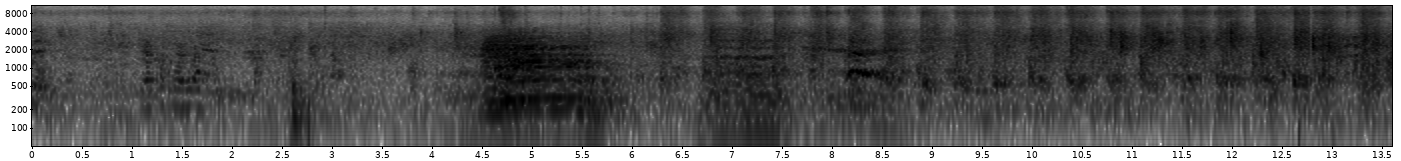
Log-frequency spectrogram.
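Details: Holstein Friesian cows on a dairy farm housed in a large shed. A loud drawn-out moo with stacked harmonics, then a second shorter moo, over background music and farm clatter.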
